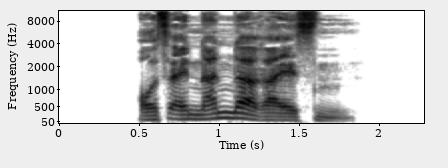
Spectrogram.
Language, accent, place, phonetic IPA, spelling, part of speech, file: German, Germany, Berlin, [aʊ̯sʔaɪ̯ˈnandɐˌʁaɪ̯sn̩], auseinanderreißen, verb, De-auseinanderreißen.ogg
- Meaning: to rip apart, tear apart, pull apart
